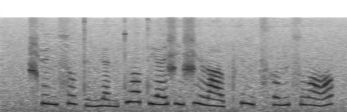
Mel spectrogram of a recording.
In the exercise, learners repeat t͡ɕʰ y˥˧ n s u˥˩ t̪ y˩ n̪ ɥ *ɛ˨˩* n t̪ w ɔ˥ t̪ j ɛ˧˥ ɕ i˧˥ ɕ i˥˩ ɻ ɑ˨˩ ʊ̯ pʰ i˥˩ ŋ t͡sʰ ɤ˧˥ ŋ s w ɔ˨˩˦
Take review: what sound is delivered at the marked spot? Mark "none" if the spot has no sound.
ɛ˨˩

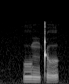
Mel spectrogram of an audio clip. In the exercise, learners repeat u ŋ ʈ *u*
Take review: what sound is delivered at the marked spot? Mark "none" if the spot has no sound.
ʊ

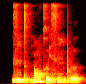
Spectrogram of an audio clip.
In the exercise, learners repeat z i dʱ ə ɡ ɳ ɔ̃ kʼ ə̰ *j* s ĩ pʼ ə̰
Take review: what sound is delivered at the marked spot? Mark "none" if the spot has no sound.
j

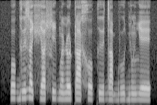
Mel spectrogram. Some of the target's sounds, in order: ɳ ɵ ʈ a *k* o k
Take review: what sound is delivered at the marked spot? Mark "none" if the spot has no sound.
x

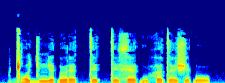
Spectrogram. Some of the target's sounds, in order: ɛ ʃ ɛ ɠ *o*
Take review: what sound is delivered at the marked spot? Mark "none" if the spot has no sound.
o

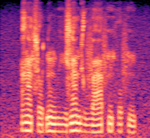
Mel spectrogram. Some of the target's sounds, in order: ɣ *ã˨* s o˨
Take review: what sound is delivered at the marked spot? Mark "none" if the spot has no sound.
ã˦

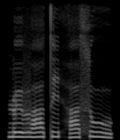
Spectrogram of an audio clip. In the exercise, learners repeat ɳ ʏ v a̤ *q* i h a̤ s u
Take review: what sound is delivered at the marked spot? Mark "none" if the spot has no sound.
t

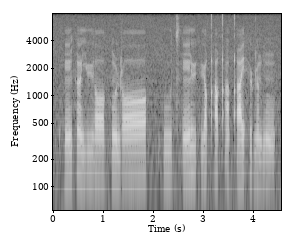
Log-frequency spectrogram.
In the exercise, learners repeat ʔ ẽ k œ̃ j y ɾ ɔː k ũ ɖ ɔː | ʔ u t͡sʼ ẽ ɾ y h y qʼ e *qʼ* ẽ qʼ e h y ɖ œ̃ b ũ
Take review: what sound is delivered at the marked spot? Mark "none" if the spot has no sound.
qʼ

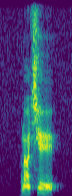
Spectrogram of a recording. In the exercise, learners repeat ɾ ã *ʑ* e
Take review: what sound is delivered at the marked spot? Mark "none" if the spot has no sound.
ɕ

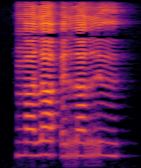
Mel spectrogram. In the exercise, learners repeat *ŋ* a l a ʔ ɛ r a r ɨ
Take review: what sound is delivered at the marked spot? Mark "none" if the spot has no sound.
ŋ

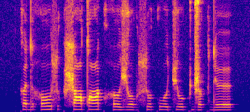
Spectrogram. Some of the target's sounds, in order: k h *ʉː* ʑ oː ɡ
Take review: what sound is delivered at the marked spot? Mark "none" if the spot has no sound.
ʊː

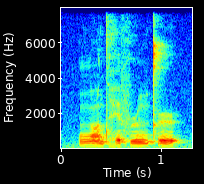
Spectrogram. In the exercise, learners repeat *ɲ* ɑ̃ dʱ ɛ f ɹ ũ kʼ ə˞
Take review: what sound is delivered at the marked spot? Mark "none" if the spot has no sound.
ŋ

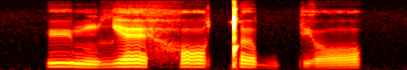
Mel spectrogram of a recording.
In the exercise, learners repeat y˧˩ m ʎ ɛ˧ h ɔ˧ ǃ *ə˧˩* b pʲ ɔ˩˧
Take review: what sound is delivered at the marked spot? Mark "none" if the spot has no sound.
ə˧˩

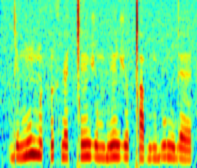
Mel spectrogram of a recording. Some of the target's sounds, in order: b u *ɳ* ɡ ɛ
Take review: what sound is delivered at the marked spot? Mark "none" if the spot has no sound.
ŋ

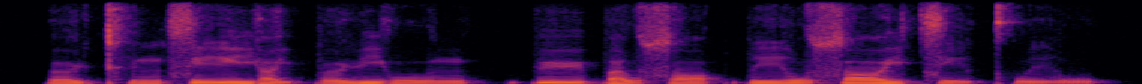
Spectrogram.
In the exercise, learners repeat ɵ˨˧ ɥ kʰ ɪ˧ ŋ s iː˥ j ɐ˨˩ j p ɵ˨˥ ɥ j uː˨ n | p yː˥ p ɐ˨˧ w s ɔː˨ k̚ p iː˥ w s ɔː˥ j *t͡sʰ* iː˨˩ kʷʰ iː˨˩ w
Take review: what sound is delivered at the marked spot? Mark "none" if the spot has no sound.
t͡s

